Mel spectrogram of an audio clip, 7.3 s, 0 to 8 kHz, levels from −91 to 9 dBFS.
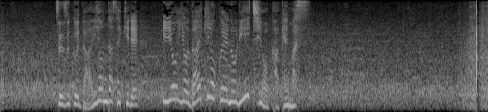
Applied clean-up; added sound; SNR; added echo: none; none; none; none.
